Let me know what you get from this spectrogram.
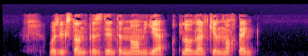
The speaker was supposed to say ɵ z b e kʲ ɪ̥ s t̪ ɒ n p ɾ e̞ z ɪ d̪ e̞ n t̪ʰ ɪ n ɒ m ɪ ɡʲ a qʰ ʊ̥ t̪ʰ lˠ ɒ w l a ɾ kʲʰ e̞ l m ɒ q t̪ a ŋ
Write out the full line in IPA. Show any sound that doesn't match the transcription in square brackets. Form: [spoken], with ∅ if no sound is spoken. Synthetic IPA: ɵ z b e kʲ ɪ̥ s t̪ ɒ n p ɾ e̞ z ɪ d̪ e̞ n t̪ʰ ɪ n ɒ m ɪ ɡʲ a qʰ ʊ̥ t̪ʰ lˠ ɒ w l a ɾ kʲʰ e̞ l m ɒ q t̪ a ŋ

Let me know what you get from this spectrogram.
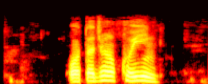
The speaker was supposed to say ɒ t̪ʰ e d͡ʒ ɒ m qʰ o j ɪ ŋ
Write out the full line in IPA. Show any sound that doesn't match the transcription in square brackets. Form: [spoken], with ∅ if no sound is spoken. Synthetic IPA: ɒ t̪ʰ [a] d͡ʒ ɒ [n] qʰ o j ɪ ŋ

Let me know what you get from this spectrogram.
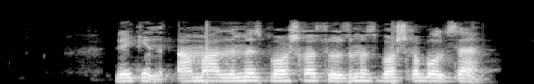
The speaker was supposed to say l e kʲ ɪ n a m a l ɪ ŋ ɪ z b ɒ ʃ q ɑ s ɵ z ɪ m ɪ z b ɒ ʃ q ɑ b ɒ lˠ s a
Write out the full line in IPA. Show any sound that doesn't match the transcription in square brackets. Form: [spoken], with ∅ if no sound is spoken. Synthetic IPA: l e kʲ ɪ n a m a l ɪ [m] ɪ z b ɒ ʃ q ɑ s ɵ z ɪ m ɪ z b ɒ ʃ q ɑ b [o] lˠ s a

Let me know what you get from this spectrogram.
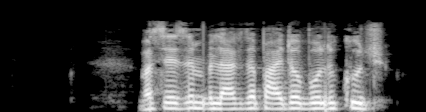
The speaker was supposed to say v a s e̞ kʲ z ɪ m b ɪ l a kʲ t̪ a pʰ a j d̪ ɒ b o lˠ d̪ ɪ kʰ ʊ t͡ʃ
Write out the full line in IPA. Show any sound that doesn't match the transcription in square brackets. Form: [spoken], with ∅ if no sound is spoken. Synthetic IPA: v a s e̞ [∅] z ɪ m b ɪ l a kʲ [d̪] a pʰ a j d̪ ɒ b o lˠ d̪ ɪ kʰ ʊ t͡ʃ

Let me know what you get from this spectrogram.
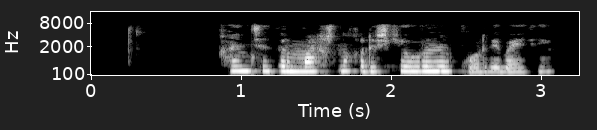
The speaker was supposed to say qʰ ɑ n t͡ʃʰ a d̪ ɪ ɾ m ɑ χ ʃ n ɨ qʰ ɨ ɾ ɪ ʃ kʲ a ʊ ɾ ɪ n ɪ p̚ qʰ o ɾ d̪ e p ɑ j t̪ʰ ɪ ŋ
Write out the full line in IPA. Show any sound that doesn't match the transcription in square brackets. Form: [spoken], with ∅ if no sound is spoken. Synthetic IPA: qʰ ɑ n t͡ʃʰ a d̪ ɪ ɾ m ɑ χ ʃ n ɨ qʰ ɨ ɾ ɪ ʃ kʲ a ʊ ɾ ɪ n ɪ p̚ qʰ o ɾ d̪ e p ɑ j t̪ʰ ɪ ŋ

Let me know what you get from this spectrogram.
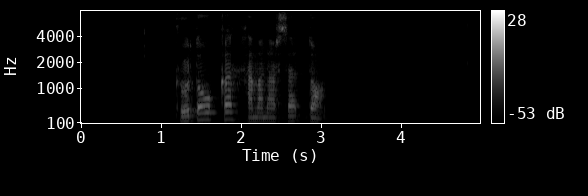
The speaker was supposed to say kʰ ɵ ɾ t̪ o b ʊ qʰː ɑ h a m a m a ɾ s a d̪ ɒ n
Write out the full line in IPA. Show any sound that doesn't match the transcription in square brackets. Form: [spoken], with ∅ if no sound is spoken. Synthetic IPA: kʰ ɵ ɾ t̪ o [w] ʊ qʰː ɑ h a m a [n] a ɾ s a d̪ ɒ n

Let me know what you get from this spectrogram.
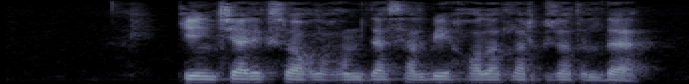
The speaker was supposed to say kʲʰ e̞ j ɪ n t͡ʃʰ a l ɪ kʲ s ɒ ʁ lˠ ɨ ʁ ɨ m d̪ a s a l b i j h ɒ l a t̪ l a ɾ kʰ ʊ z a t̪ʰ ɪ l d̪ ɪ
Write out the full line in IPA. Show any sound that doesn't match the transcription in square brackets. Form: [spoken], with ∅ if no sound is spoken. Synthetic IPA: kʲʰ e̞ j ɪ n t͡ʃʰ a l ɪ kʲ s ɒ ʁ lˠ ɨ ʁ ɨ m d̪ a s a l b i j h ɒ l a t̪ l a ɾ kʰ ʊ z a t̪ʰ ɪ l d̪ ɪ

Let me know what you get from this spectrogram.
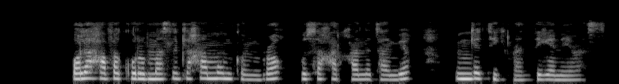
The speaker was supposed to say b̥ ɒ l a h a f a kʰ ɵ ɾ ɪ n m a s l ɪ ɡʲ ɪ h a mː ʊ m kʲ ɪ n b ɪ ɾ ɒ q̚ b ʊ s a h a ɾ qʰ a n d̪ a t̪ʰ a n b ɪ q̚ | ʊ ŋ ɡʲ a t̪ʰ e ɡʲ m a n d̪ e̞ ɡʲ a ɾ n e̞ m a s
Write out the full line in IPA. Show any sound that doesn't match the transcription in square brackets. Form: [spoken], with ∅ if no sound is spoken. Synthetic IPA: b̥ ɒ l a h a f a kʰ ɵ ɾ ɪ n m a s l ɪ ɡʲ ɪ h a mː ʊ m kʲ ɪ n b ɪ ɾ ɒ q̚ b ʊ s a h a ɾ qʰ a n d̪ a t̪ʰ a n b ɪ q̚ | ʊ ŋ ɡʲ a t̪ʰ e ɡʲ m a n d̪ e̞ ɡʲ a [∅] n e̞ m a s

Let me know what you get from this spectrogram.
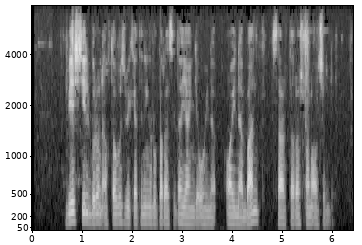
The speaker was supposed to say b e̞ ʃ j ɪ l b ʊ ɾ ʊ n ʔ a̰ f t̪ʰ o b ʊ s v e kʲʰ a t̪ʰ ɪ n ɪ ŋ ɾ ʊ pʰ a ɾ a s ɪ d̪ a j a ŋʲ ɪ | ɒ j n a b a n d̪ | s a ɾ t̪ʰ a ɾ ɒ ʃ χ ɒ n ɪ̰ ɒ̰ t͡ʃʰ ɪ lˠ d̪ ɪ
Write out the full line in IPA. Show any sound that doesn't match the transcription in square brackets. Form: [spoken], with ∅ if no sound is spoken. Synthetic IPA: b e̞ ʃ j ɪ l b ʊ ɾ ʊ n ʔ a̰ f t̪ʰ o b ʊ s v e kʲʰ a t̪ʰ ɪ n ɪ ŋ ɾ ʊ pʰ a ɾ a s ɪ d̪ a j a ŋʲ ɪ | ɒ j n a b a n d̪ | s a ɾ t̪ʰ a ɾ ɒ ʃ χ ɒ n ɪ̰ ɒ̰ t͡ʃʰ ɪ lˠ d̪ ɪ

